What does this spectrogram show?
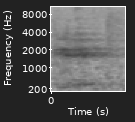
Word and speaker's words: Gürün: By the way, the name in Armenian is spelled Gürün, but with Turkish vowel harmony, almost all Armenians pronounce it Gürün.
